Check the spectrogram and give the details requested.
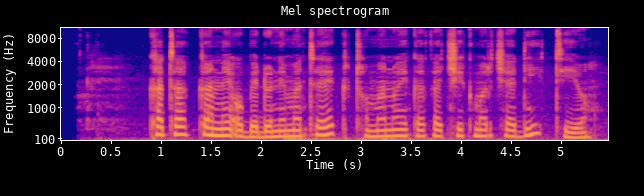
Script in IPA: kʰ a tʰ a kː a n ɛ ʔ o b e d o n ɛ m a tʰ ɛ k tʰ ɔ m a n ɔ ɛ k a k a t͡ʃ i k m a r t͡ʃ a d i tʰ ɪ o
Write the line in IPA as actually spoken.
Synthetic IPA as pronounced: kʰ a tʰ a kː a n ɛ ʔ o b e d o n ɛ m a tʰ ɛ k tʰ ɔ m a n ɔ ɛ k a k a t͡ʃ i k m a r t͡ʃ a d i tʰ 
